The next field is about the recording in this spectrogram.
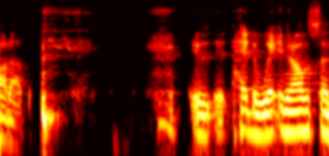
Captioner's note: laughs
